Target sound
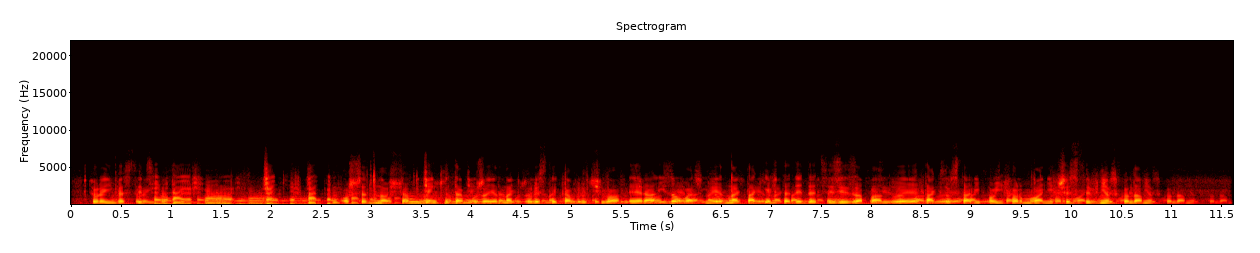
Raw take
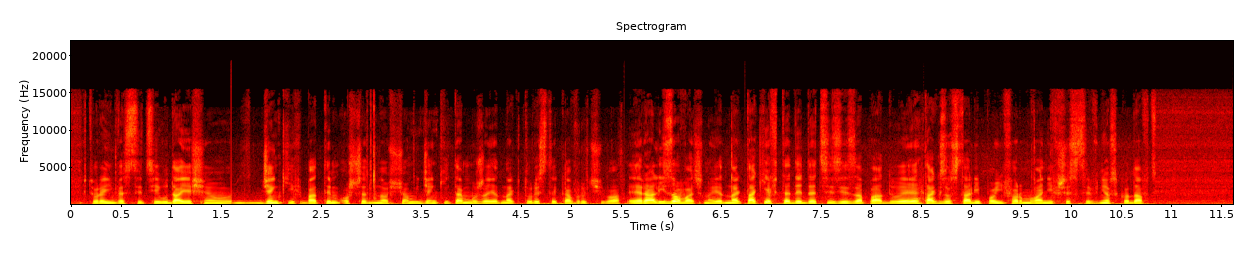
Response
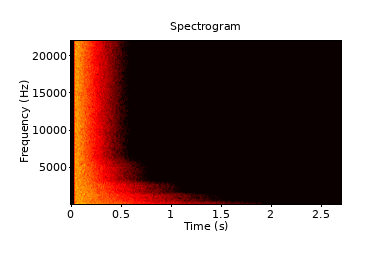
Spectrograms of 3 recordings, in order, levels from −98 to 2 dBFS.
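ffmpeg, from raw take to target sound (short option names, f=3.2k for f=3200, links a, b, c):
-filter_complex "[0:a]highpass=430,equalizer=f=670:t=q:w=4:g=3,equalizer=f=960:t=q:w=4:g=-7,equalizer=f=1.5k:t=q:w=4:g=-5,equalizer=f=2.3k:t=q:w=4:g=-8,lowpass=f=2.7k:w=0.5412,lowpass=f=2.7k:w=1.3066,acompressor=threshold=-37dB:ratio=8,aeval=exprs='val(0)+0.001*(sin(2*PI*50*n/s)+sin(2*PI*2*50*n/s)/2+sin(2*PI*3*50*n/s)/3+sin(2*PI*4*50*n/s)/4+sin(2*PI*5*50*n/s)/5)':c=same,asplit=3[a][b][c];[a]afade=t=out:st=0.74:d=0.02[d];[b]aeval=exprs='val(0)*sin(2*PI*290*n/s)':c=same,afade=t=in:st=0.74:d=0.02,afade=t=out:st=2.62:d=0.02[e];[c]afade=t=in:st=2.62:d=0.02[f];[d][e][f]amix=inputs=3:normalize=0,agate=range=-33dB:threshold=-45dB:ratio=3:detection=peak,asplit=2[g][h];[h]adelay=428,lowpass=f=1.9k:p=1,volume=-8dB,asplit=2[i][j];[j]adelay=428,lowpass=f=1.9k:p=1,volume=0.31,asplit=2[k][l];[l]adelay=428,lowpass=f=1.9k:p=1,volume=0.31,asplit=2[m][n];[n]adelay=428,lowpass=f=1.9k:p=1,volume=0.31[o];[g][i][k][m][o]amix=inputs=5:normalize=0,volume=3dB"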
